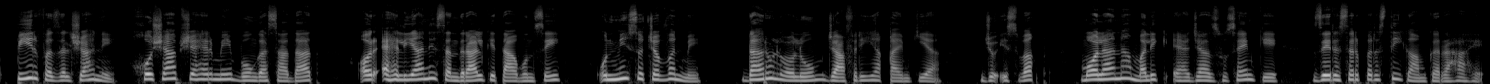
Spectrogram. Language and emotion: Urdu, neutral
